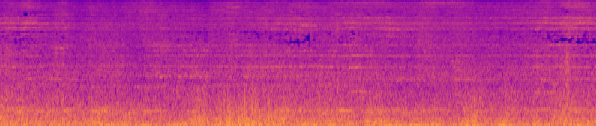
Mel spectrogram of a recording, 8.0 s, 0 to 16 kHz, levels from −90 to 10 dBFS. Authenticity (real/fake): fake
